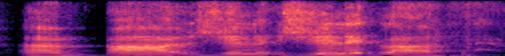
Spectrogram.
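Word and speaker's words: Xilitla: Zilitla? I can never do the X. The H is silent. In what? I'm lost. Tamul waterfall, that is a definite, absolute 100,000,000% gonna happen. Zilitla.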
